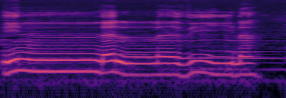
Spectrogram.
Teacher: berdengung dulu dua harakat atau dua detik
